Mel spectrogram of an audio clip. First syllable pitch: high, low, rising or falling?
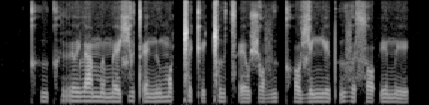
low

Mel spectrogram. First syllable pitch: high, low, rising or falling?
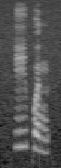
high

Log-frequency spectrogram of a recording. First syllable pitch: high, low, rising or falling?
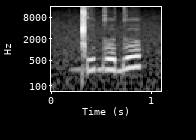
low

